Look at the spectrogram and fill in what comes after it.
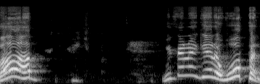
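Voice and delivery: high, fast, whining, scolding tone. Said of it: "you sound like my owner whining".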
